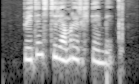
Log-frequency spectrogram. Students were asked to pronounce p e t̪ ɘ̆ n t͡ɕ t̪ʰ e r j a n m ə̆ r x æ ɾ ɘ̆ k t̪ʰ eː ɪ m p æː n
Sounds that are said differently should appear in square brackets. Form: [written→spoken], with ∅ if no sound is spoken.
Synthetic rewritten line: p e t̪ ɘ̆ n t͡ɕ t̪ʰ e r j a [n→∅] m ə̆ r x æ ɾ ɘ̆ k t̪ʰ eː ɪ m p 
